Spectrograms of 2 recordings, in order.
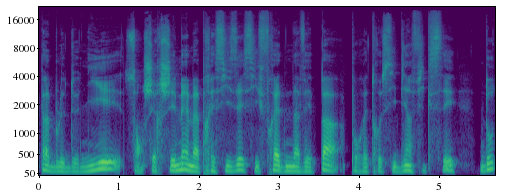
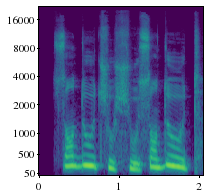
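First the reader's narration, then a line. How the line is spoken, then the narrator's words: Pleading. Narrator (French): implora Guiret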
